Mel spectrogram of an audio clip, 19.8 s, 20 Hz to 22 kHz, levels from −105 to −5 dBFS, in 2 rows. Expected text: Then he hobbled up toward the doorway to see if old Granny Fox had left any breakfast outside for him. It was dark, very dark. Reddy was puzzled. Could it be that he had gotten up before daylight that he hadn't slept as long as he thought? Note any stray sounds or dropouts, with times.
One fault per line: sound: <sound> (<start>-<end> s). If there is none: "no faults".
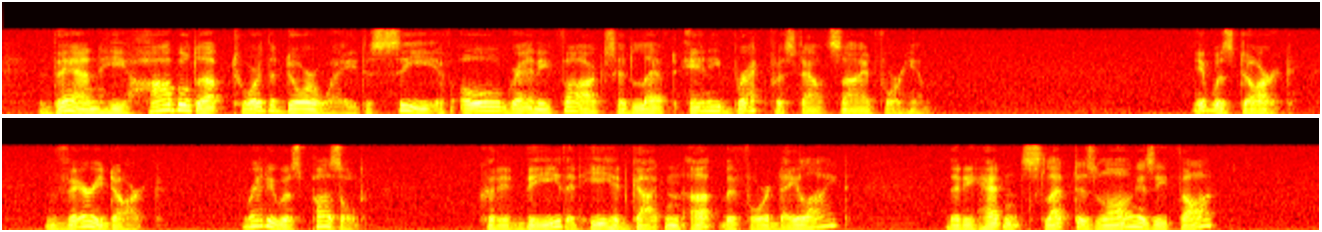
no faults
